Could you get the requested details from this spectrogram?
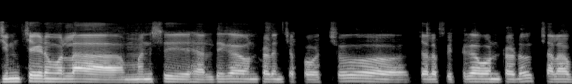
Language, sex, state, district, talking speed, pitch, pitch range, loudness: Telugu, male, Andhra Pradesh, Srikakulam, 145 wpm, 125 Hz, 120-130 Hz, -15 LUFS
